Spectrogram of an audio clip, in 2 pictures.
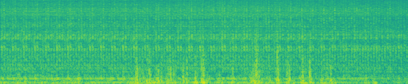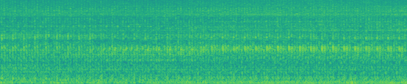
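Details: Older, noisier diesel engine after cold start: busy clattery idle with steady injector tick and even firing, nothing unusual; normal cold diesel idle.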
